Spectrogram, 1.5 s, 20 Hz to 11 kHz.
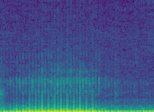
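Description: A Toyota Celica GT4 exhaust heard up close: a steady, loud, low engine rumble with a rapid pulsing beat and a little mechanical clatter. It eases slightly toward the end.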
